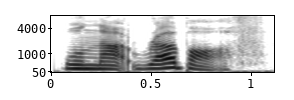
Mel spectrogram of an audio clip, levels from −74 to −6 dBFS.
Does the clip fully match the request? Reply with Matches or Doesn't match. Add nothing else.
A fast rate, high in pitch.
Matches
